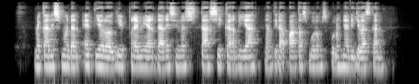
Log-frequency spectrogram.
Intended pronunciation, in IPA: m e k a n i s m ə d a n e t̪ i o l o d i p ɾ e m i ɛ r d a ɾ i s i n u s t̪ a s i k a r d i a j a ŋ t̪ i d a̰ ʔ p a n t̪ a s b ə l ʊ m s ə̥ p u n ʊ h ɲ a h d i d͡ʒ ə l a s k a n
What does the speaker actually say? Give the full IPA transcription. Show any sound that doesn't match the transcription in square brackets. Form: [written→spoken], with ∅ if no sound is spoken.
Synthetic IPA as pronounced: m e k a n i s m ə d a n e t̪ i o l o [d→ɡ] i p ɾ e m i ɛ r d a ɾ i s i n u s t̪ a s i k a r d i a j a ŋ t̪ i d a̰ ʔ p a n t̪ a s b ə l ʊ m s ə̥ p u n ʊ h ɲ a [h→∅] d i d͡ʒ ə l a s k a n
